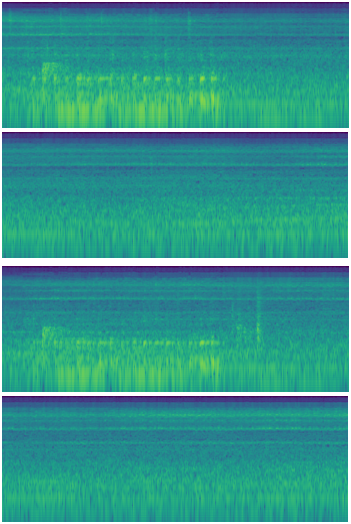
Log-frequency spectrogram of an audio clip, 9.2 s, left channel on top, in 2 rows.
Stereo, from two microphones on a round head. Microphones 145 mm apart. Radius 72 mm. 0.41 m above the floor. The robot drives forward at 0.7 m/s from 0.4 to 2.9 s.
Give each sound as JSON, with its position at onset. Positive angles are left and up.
{"t": 0.5, "sound": "a pop", "side_deg": -35, "distance_m": 5.5}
